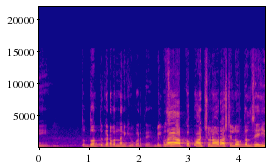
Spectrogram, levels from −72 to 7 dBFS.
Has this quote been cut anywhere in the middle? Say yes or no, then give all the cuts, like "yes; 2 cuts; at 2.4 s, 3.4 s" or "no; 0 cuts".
yes; 1 cut; at 2.5 s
